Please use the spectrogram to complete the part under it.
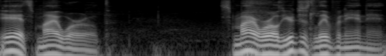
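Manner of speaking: bored, disinterested, can't-be-bothered tone. Imitating a wrestler's catchphrase: imitating a disinterested voice. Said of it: "With his disinterested voice".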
